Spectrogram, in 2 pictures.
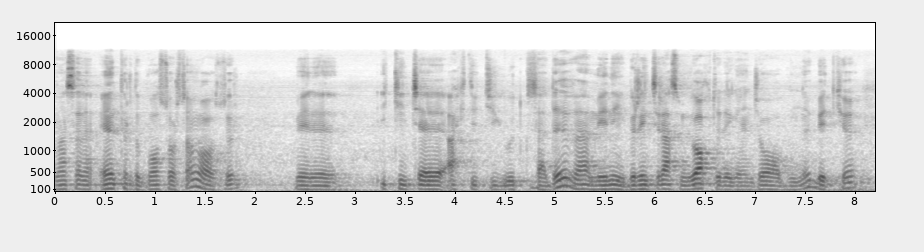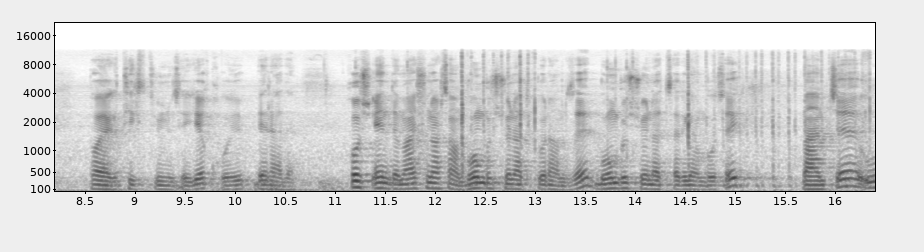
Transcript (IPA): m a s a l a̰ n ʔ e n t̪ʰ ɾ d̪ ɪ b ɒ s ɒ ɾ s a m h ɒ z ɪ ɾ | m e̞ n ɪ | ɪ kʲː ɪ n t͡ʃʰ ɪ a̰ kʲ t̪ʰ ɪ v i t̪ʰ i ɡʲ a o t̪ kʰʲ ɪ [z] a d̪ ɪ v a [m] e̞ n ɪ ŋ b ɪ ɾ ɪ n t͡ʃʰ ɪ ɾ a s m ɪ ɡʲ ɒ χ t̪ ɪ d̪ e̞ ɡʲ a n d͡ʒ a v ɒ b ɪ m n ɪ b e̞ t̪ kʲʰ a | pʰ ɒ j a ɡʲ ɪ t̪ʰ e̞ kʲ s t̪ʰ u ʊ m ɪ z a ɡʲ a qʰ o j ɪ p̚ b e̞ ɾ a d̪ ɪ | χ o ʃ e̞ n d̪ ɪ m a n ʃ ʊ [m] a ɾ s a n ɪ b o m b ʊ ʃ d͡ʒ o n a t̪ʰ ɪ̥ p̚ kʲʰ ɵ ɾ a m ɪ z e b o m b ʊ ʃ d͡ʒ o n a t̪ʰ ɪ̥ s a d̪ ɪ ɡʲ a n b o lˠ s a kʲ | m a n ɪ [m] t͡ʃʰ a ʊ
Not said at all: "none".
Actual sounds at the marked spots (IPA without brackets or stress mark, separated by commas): z, m, n, m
